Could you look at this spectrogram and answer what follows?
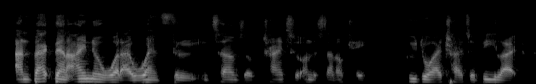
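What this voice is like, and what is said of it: Somewhat British-sounding accent. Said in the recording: “my accent was far from the British accent that it sort of is now”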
